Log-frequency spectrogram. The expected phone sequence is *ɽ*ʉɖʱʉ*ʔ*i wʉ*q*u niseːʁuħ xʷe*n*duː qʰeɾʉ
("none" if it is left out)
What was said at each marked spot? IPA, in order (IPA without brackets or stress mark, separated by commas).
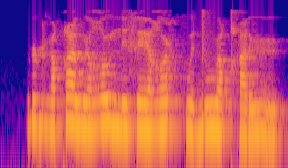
ɽ, q, ʁ, none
